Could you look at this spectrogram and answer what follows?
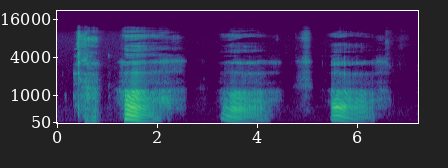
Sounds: Sigh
